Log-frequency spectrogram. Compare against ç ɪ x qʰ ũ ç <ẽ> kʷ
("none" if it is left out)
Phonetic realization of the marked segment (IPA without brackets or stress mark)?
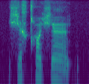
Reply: ɛ̃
